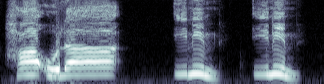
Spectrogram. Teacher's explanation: جب ہم اسقاط بلا نقل کا قاعدہ استعمال کریں گے تو ایک حمزہ گر جائے گا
